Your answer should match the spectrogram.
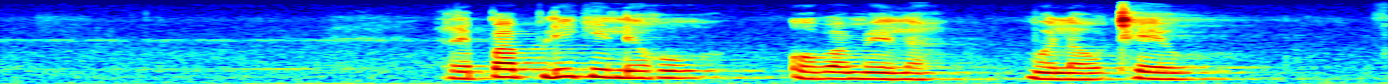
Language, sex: Northern Sotho, female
